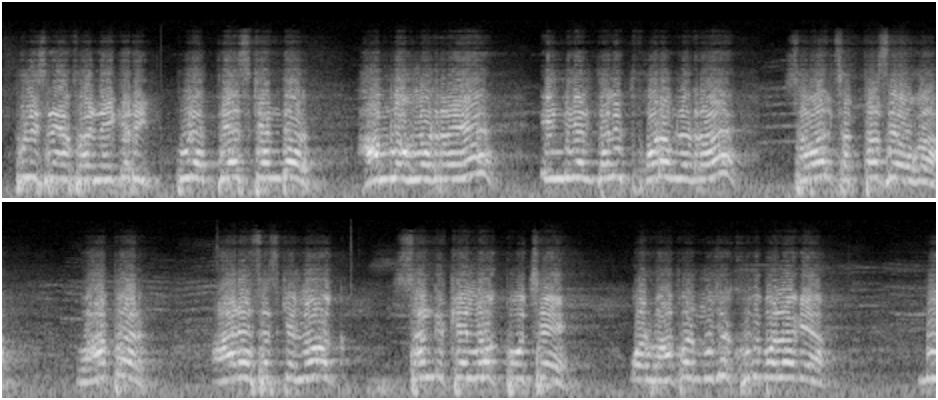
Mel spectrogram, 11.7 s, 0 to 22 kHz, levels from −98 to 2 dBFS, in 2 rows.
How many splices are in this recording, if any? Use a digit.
2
